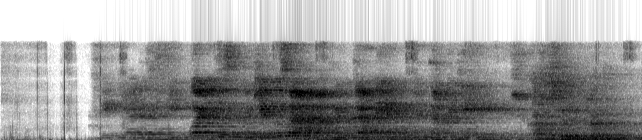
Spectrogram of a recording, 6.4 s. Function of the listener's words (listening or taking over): taking over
